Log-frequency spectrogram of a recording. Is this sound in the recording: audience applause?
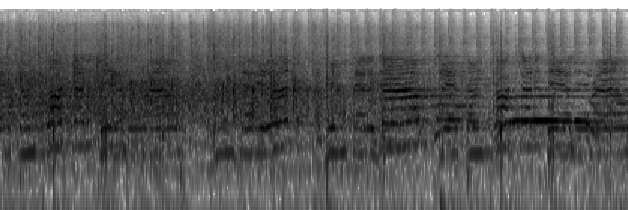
yes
